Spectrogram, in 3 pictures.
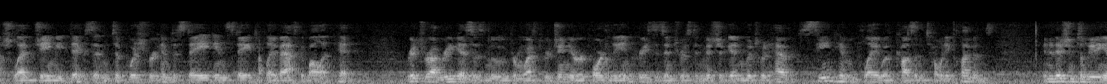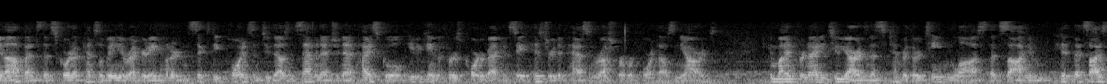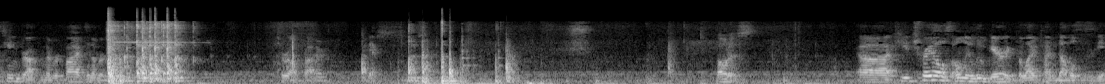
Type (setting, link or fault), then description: setting, busy venue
